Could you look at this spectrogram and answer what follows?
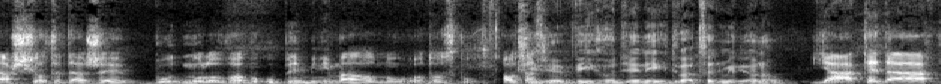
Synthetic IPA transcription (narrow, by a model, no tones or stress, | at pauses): aʃɛlt̪ɛd̪aʒɛbuɟnulɔʋualɛbɔʔuːpl̩ɲɛminimaːlnṵɔ̰d̪ɔzʋṵaɔtt͡ʃ̪aiʒɛʋiɦɔɟɛniːɣd̪ʋat͡saɟmiliɔːnɔʊ | jat̪ɛd̪a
